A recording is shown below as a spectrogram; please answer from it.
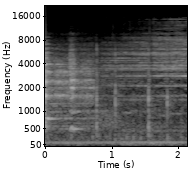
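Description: Faint instrumental backing music: a few short notes in the first second, then quieter.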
